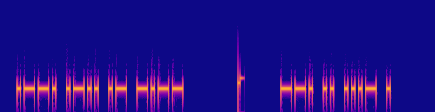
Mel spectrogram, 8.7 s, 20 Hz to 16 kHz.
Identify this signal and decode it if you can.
Morse code, heard as a keyed tone, about 17 wpm, 700 Hz. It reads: PLAY GIVE
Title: Sentences from Top 200 Words - New Word Drill - 17wpm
